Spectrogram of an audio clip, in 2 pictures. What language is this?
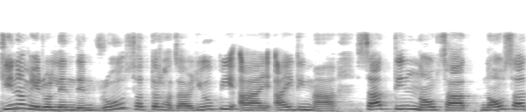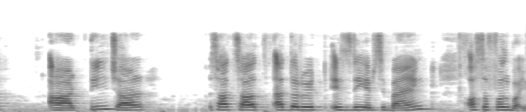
Nepali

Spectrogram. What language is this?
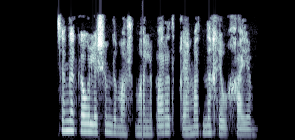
Pashto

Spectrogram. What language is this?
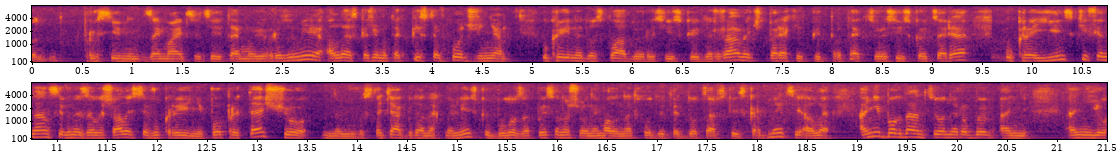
Ukrainian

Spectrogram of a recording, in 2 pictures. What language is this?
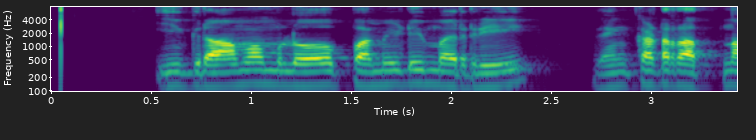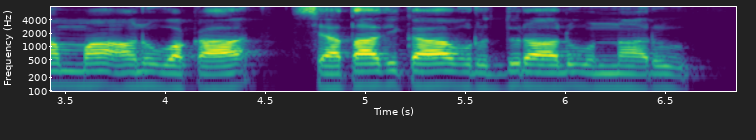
Telugu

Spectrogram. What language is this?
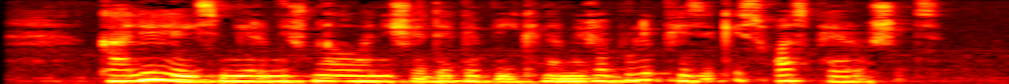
Georgian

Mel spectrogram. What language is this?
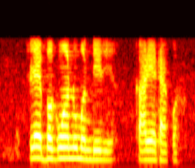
Gujarati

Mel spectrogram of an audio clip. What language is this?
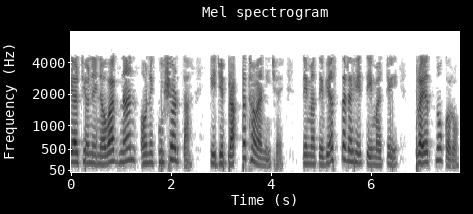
Gujarati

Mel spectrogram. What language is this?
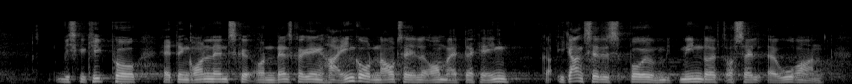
Danish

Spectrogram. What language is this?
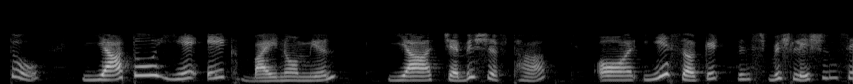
Hindi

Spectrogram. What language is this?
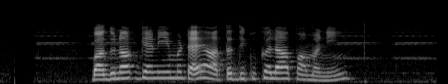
Sinhala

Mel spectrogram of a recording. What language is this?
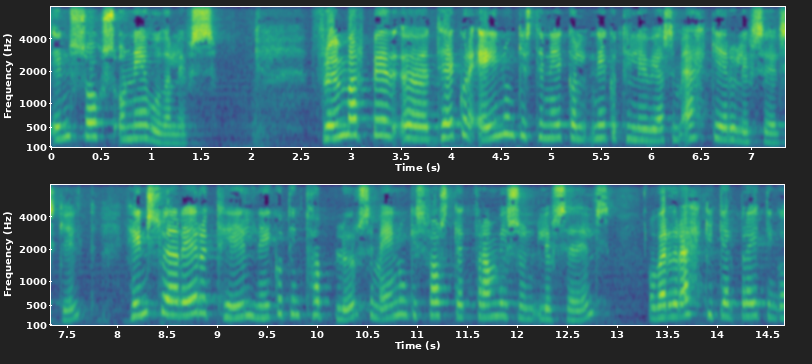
Icelandic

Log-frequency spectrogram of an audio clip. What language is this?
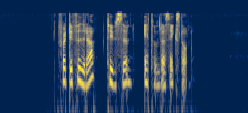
Swedish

